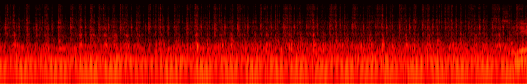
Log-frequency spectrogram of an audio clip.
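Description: A sewing machine stitches fabric in a steady, continuous run, its motor hum droning evenly and close throughout, with no talking.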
